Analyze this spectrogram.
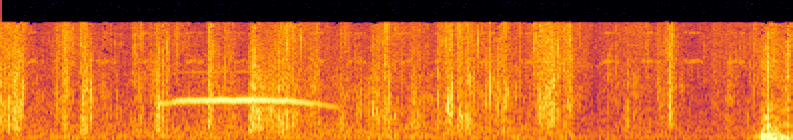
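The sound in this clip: Footsteps walking into a hut: many footfalls at an even pace with light crunching over a noisy background, ending in a heavy thump near the close.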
